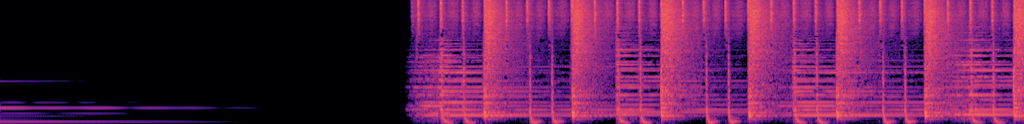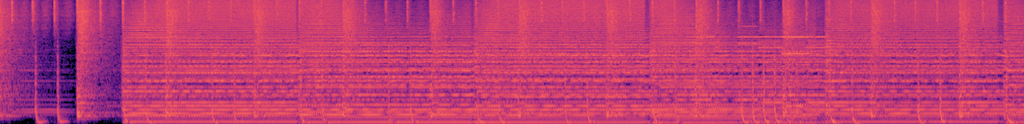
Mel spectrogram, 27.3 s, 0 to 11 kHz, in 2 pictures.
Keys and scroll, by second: 0.6 shift+space, 0.6 Escape, 1.7 shift+q, 3.1-4.1 typing, 7.2-8.1 typing, 9.1 m, 26.9 shift+space.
